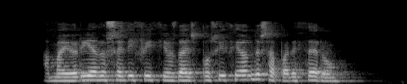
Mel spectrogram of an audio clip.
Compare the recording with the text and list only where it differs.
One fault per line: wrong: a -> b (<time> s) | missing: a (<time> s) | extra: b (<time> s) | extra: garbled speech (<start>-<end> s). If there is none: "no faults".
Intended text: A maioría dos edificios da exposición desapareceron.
no faults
